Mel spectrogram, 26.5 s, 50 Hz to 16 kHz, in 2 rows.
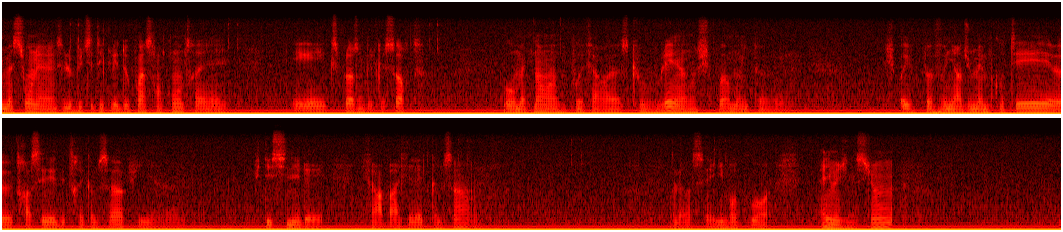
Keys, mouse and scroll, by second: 0.8-1.8 drag, 1.8 Tab, 3.1 Tab, 3.9-5.4 middle drag, 5.6 middle click, 12.0 g, 14.6 click, 14.6 r, 15.4 click, 16.3 e, 18.1 r, 24.1 Tab.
